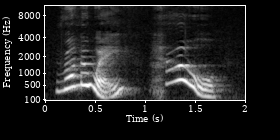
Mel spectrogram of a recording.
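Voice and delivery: very high, fretful, anxious little rabbit voice. Reading the rabbit's question after being told to run away, anxious. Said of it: "asked the rabbit anxiously".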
